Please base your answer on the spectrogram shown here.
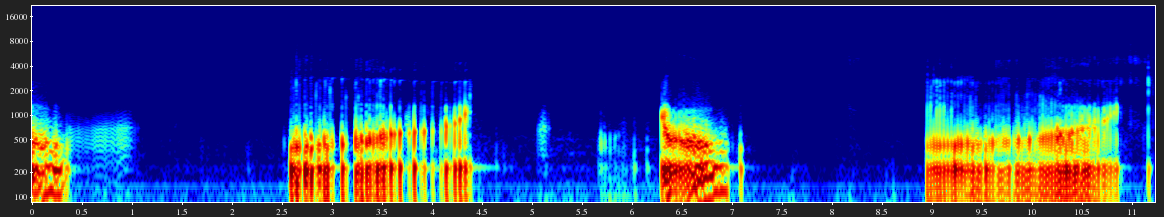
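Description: Long, loud gurgling and rumbling bursts separated by silence: stomach growling from gas and fluid moving through the gut.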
